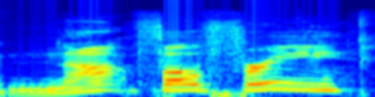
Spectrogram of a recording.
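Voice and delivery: slow, stretched for effect; slow drawn-out. Acted. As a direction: drag out every word. Repeating the joke as a punchline.

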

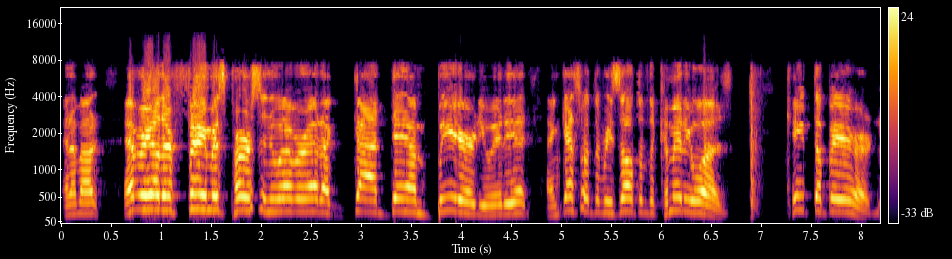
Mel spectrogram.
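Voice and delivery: triumphant put-down; defiant rant. Real, not acted.

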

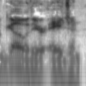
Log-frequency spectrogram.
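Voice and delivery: ordinary delivery

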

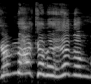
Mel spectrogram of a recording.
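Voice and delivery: high-pitched retold protest; imitated worked-up protest; agitated bandmate. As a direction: insist heatedly, pitch way up. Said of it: "And Cedric's like".

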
